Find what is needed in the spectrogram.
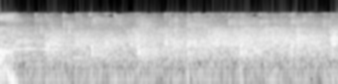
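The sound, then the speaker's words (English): A crowd applauds steadily, a dense, even wash of many hands clapping at once that holds at a constant level from start to finish with no individual claps standing out. “It's a good time to clap.”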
